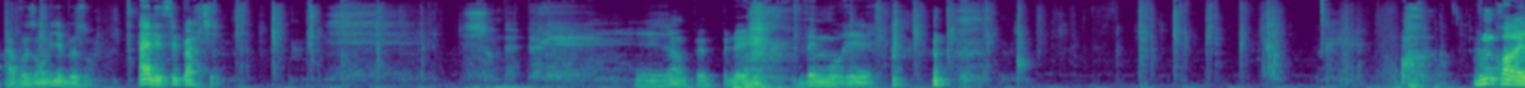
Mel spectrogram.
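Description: Cards shuffle and slap in a man's hands.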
